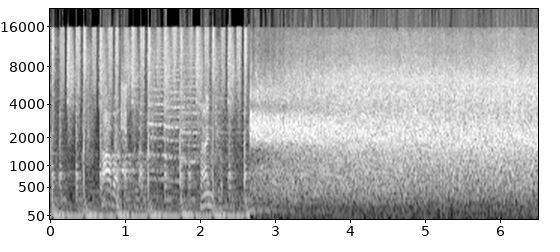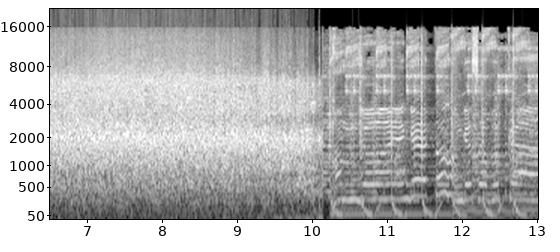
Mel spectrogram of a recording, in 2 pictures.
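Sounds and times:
music: 0.0 - 2.7, 10.1 - 13.0
loud static hiss: 2.6 - 10.2.

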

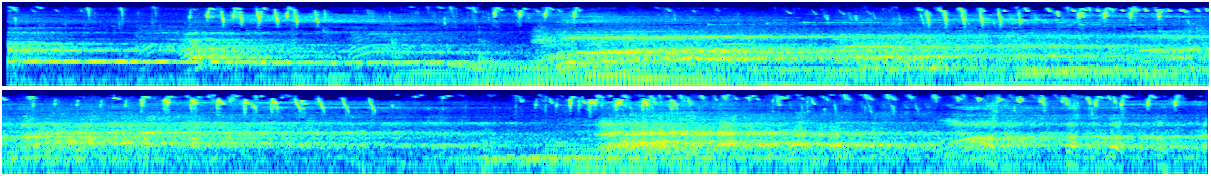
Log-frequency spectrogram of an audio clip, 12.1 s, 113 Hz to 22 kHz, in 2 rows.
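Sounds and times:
dog howling: 0.1 - 4.8
fast high ticking: 4.1 - 12.0.

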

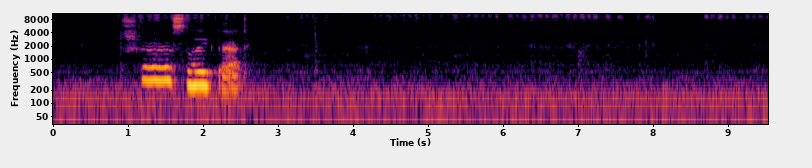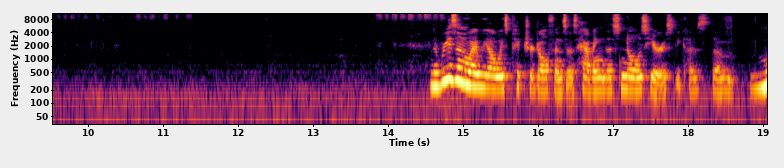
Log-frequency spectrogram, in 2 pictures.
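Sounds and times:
low steady hum: 0.0 - 19.0
pencil scratching on paper: 0.7 - 8.1, 8.7 - 11.4, 13.8 - 15.0.

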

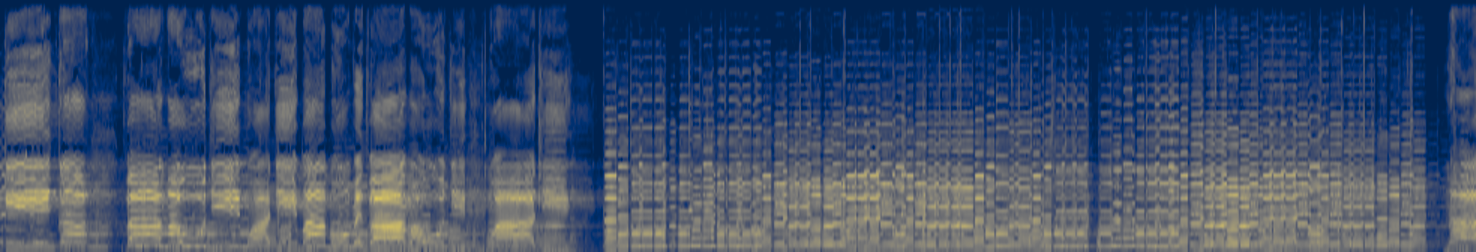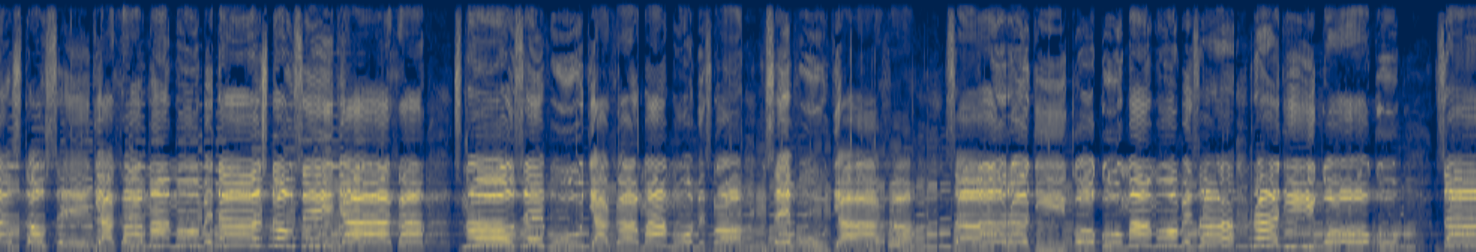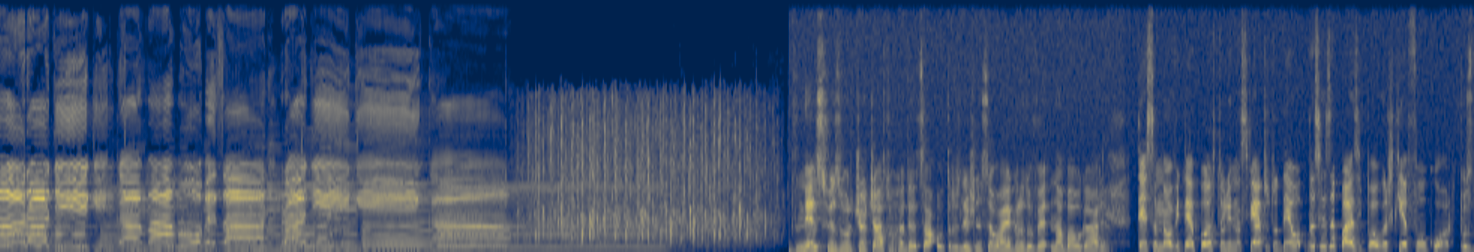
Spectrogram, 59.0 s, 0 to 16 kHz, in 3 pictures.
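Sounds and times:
girl singing folk song: 0.0 - 8.4, 19.1 - 46.4
accordion playing: 0.0 - 48.9.

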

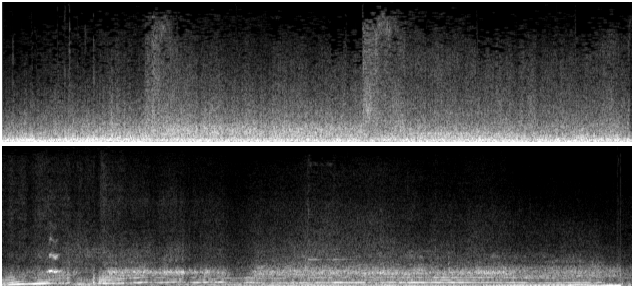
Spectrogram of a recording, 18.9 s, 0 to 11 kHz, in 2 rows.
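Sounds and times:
car engine accelerating: 0.0 - 18.9
wind and road rushing: 0.0 - 18.9.

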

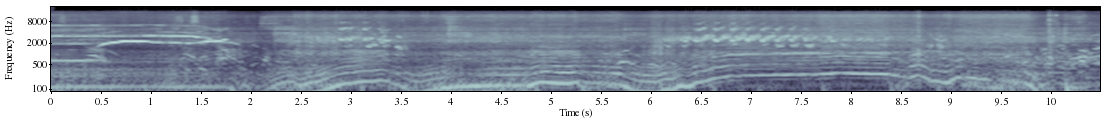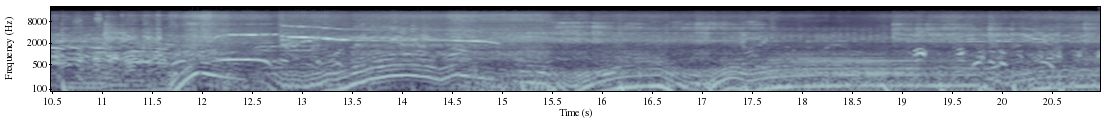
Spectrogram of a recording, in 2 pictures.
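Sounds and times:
tyre squealing: 0.0 - 10.0, 11.4 - 16.6
motorcycle engine revving: 0.0 - 20.9.

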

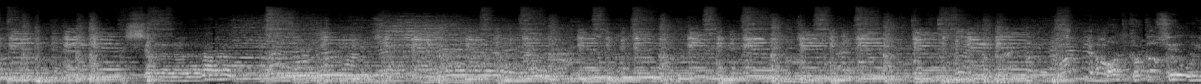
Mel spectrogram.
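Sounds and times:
dance band playing upbeat music: 0.0 - 12.0.

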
